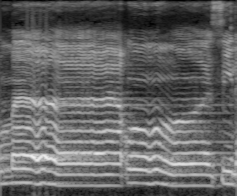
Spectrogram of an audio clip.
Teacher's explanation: ما میں مد منفصل سے 3-4 الف کے برابر کھینچ کر پڑھیں گے۔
